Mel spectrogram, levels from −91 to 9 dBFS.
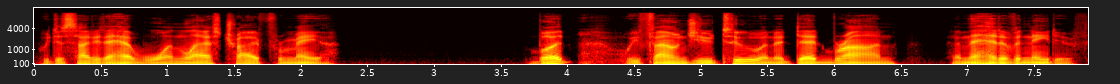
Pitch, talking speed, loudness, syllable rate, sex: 95 Hz, 180 wpm, -18 LUFS, 5.2 syllables/s, male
